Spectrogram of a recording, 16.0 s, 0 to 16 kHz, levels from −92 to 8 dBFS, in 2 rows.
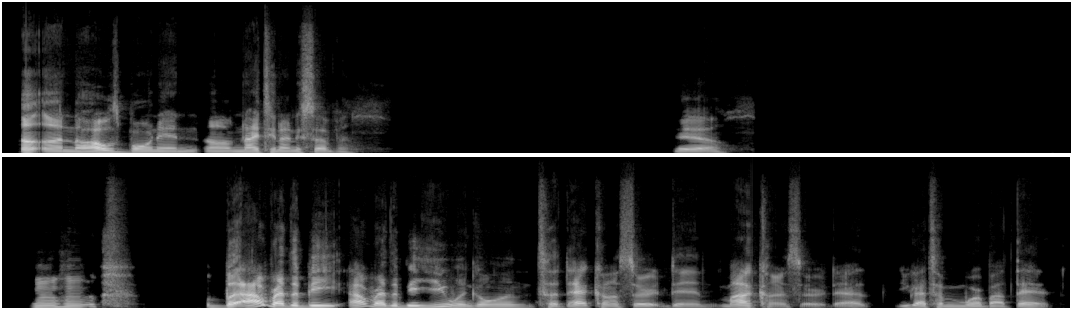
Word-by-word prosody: Uh-uh, 120 -6 +4
no, 120 -1 -1
I - - +7
was 170 -1 +2
born 125 -2 -3
in, 110 -1 -7
um, 115 -1 -5
1997. 120 -2 -3 2.4
Yeah. 105 -1 -5 2.9
Mhm, 175 +5 -6 0.8
but 140 -1 +5
I'd - - +8
rather 170 -4 +7
be 150 -1 +3
I'd - - +2
rather 155 -4 +3
be 145 0 +3
you 175 +5 -2
and 135 -2 -3
going 135 0 -5
to - - -5
that 180 - 0
concert 120 -4 -6
than 100 -1 -11
my 160 +9 +2
concert 455 - -12
that - - -10 0.2
you - - -14
gotta - - -1
tell 130 -3 -9
me 125 - -11
more 120 -1 -4
about 105 -1 -7
that. 135 -3 -5
130 Hz, 125 wpm, -22 LUFS, 115-160 Hz, 2.9 s, I'd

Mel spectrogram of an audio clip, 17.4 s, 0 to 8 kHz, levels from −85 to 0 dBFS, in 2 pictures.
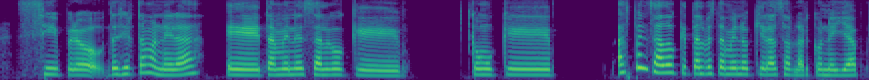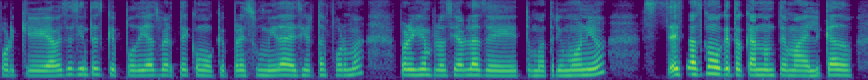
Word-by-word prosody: Sí, 230 -2 -5
pero 205 -1 0
de 230 0 0
cierta 240 +4 -2
manera, 225 0 0 0.2
eh, 205 -1 +4
también 215 +1 +1
es 225 0 -2
algo 210 0 +1
que 185 -4 -3 0.7
como 215 -1 -2
que, 210 -1 0 0.7
¿has 290 +2 +1
pensado 300 -12 +4
que 255 - -6
tal 245 0 +1
vez 250 0 -2
también 230 -1 +1
no 225 -1 -1
quieras 220 0 -2
hablar 215 0 -3
con 205 -1 -4
ella, 200 0 0
porque 185 -2 -3
a 180 - +4
veces 215 +4 -2
sientes 220 0 -2
que 205 - -3
podías 190 +1 -2
verte 200 +1 -3
como 190 -2 -3
que 185 +1 -9
presumida 190 +1 -1
de 190 -1 +3
cierta 200 +1 -5
forma? 205 +6 -4 0.3
Por 210 0 +3
ejemplo, 200 -2 +1
si 195 - -4
hablas 200 0 +3
de 180 -1 -1
tu 190 - -9
matrimonio, 195 - +1 0.4
se 470 - +1
estás 225 - +6
como 250 -2 +7
que 220 0 +5
tocando 200 -1 +3
un 200 0 -2
tema 190 -2 +1
delicado. 195 +1 +2
205 Hz, 175 wpm, -23 LUFS, 195-220 Hz, 0.7 s, como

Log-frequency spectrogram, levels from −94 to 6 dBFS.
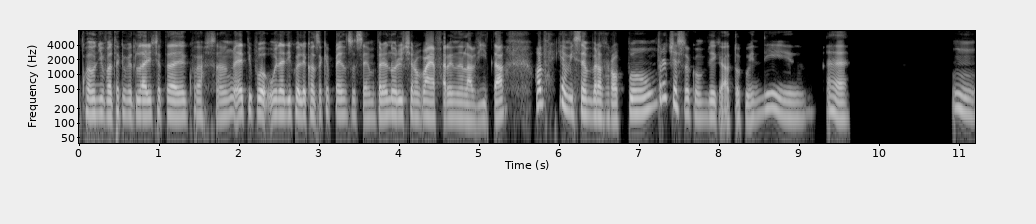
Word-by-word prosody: ogni 155 +1 +2
volta 150 +3 +1
che 160 - -7
vedo 150 0 -3
la 145 - +6
ricetta 150 0 +3
del 140 +1 +2
croissant, 145 +1 -5
è 160 - +4
tipo 165 -3 +1
una 155 0 +3
di 150 - 0
quelle 150 -1 +3
cose 155 0 -2
che 165 0 -8
penso 150 -1 -1
sempre 135 +1 0
non 150 0 +2
riuscirò 145 -1 0
mai 145 -1 +6
a - - +4
fare 135 0 0
nella 130 -2 0
vita, 125 +5 +1 0.4
ma 240 - +5
perché 255 0 -1
mi 165 - 0
sembra 150 -2 +3
troppo 135 +6 0
un 220 - -8
processo 245 - -1
complicato 140 -2 -3
quindi, 145 +3 -4 0.4
mhmm, 180 - -3
eh. 135 -1 0 1.3
Mh. 170 -8 -3
150 Hz, 195 wpm, -22 LUFS, 140-160 Hz, 1.3 s, la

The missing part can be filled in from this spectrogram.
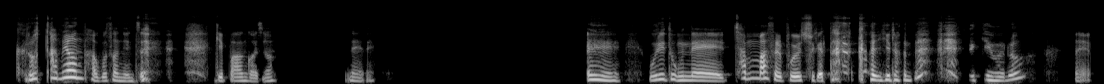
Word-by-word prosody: "그렇다면!" 290 +6 +4
하고서는 170 - -3
인제 155 - -3 0.7
기뻐한 170 0 -3
거죠. 155 +2 -7 0.7
네네. 175 -1 -10 2.1
예. 195 -6 +2 0.3
"우리 210 +6 +1
동네의 185 -8 +2
참맛을 275 -5 +1
보여 180 0 +3
주겠다!" 480 - 0
약간 215 -3 +2
이런 210 0 +1 0.7
느낌으로? 195 - -2 0.5
네. - - -10
190 Hz, 215 characters per minute, -21 LUFS, 170-240 Hz, 2.1 s, 그렇다면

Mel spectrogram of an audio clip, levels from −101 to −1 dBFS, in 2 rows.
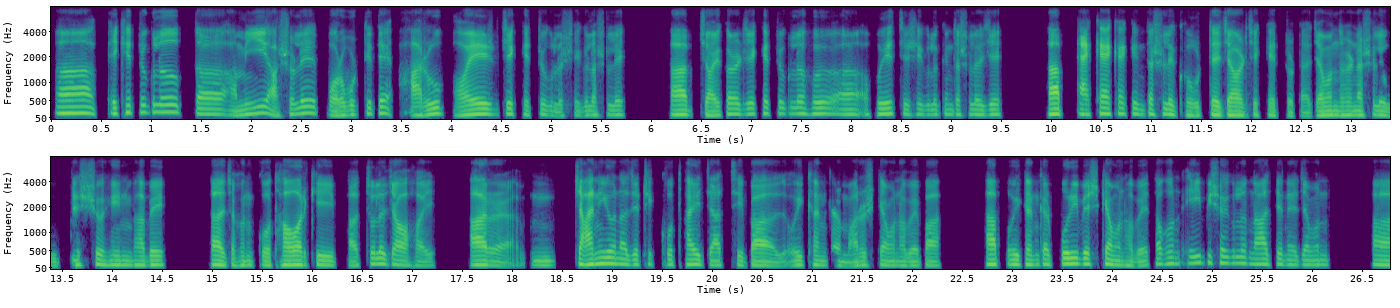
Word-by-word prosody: আ - - 0 0.5
এই - - +4
ক্ষেত্রগুলো 190 +1 0 0.4
আ - - +3 0.3
আমি 120 +4 0 0.3
আসলে 140 +9 -1 0.2
পরবর্তীতে 125 +8 0 0.3
আরো 115 +4 +2 0.2
ভয়ের 130 +6 +5
যে 150 - +2
ক্ষেত্রগুলো 120 -4 -5
সেগুলো 115 +1 -5
আসলে 125 +1 -3 0.5
আ - - +6 0.3
জয় 110 0 +3
করার 145 -1 +2
যে - - +2
ক্ষেত্রগুলো 155 -1 -3
হ - - -4 0.3
আ - - 0 0.3
হয়েছে 145 0 0
সেগুলো 130 -1 -4
কিন্তু 135 -1 -4
আসলে 135 +1 -5
ওই - - -4
যে - - +2 0.6
আপ 145 - +8 0.2
একা, 135 +3 +2
একা 150 +1 0
কিন্তু 140 -4 -3
আসলে 140 0 0
ঘুরতে 110 +2 0
যাওয়ার 115 -1 +4
যে 110 - -2
ক্ষেত্রটা। 100 -3 -5
যেমন 115 +2 +3
ধরেন 115 0 0
আসলে 120 +1 -2
উদ্দেশ্যহীনভাবে 120 +1 0 0.6
আ - - +7 0.2
যখন 115 +2 -2
কোথাও 115 +2 +3
আরকি 120 +1 -1 0.3
আ - - 0 0.2
চলে 150 0 +2
যাওয়া 120 -3 +3
হয় 100 -1 -2 0.5
আর 120 0 +6 0.4
উম 115 0 -2 0.3
জানিও 145 +4 +6
না - - +2
যে - - +2
ঠিক 140 - -7
কোথায় 130 +1 +1
যাচ্ছি, 115 +1 -3
বা 110 - +4 0.3
ওইখানকার 115 0 -2
মানুষ 105 +2 -1
কেমন 110 -2 -1
হবে, 105 0 -1
বা 110 - +1 0.6
আপ 135 - +5
ঐখানকার 130 +1 +1
পরিবেশ 150 -1 +4
কেমন 125 -4 +3
হবে। 105 -1 -2
তখন 155 +3 -1 0.2
এই 170 - +2
বিষয়গুলো 165 -2 -1
না 140 - +2
জেনে 135 -3 -2
যেমন 125 0 -2 0.5
আ - - +2
125 Hz, 165 wpm, -25 LUFS, 115-145 Hz, 0.6 s, আপ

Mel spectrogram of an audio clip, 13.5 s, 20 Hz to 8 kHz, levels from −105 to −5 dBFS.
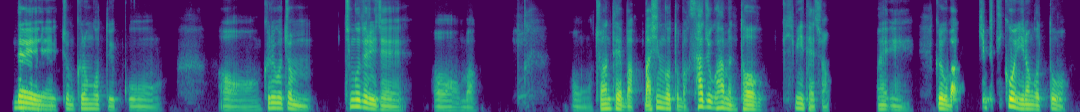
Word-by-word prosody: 네. 125 -9 +4
좀 120 -4 -6
그런 125 +1 -1
것도 120 +9 -6
있고. 90 - -9 0.7
어 85 -1 -10
그리고 140 0 +1
좀 110 -9 -2 0.4
친구들이 175 -7 +4
이제 95 -6 -4 0.3
어 85 -2 -8
막 80 -2 -13 1.2
어 80 -2 -15
저한테 125 0 +2
막 - - -4
맛있는 135 +8 +2
것도 125 -1 +1
막 - - -10
사 180 - +4
주고 160 -5 0
하면 115 -9 0
더 110 -4 +2 0.2
힘이 135 -2 -4
되죠. 90 -5 -7 0.6
예예. 95 -7 -7 0.3
그리고 - - +6
막 - - +3 0.2
기프티콘 185 -5 +4
이런 120 -2 +3
것도 105 - -3
110 Hz, 250 characters per minute, -25 LUFS, 90-130 Hz, 1.2 s, 그리고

